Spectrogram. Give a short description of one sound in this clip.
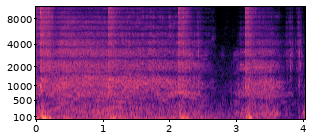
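A bear strikes with heavy thuds.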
